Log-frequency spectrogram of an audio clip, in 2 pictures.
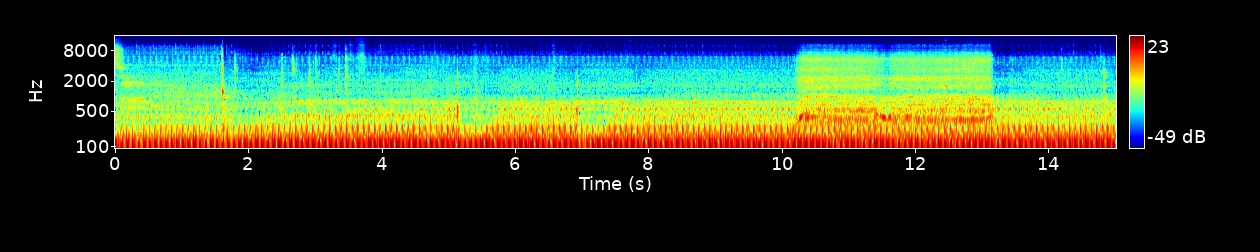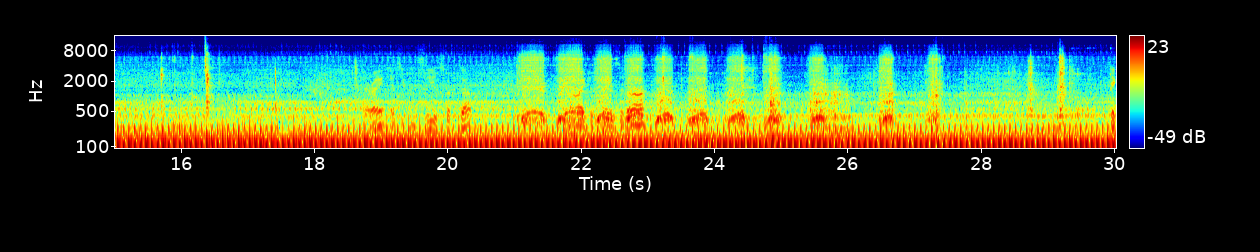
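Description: Kawasaki Prairie 300 ATV's single-cylinder four-stroke engine idling steadily. About ten seconds in there is a burst of harsher whirring noise lasting about three seconds, and in the last third a string of sharp metallic clicks and knocks as the plow mount is handled.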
